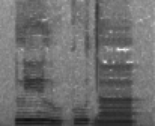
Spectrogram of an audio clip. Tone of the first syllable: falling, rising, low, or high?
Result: high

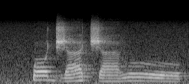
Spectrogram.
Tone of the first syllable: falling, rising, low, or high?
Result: high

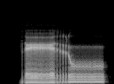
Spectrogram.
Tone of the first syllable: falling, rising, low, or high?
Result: low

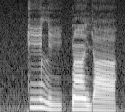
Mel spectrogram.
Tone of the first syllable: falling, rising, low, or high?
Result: high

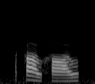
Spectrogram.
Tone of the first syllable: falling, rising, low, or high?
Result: falling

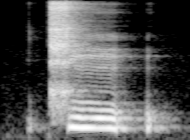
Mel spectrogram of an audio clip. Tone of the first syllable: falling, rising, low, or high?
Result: low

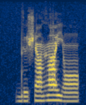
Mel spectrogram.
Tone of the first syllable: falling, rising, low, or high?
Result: low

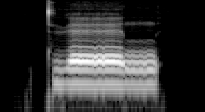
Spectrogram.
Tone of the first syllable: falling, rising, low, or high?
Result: high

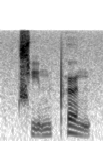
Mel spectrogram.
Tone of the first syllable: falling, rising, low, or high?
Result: low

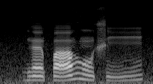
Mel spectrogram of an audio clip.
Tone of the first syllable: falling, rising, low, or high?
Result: low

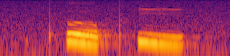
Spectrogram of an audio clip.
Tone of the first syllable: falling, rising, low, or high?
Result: falling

